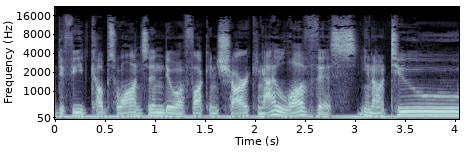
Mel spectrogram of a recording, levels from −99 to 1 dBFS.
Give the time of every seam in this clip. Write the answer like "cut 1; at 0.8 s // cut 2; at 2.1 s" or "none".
cut 1; at 2.0 s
